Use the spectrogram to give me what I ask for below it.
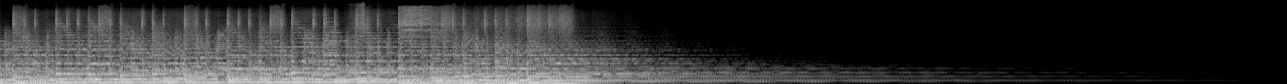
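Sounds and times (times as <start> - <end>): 
guitar: 0.0 - 8.2.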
